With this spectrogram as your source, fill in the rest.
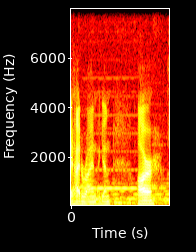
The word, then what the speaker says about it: Ryan: Raian. That's how you say it.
